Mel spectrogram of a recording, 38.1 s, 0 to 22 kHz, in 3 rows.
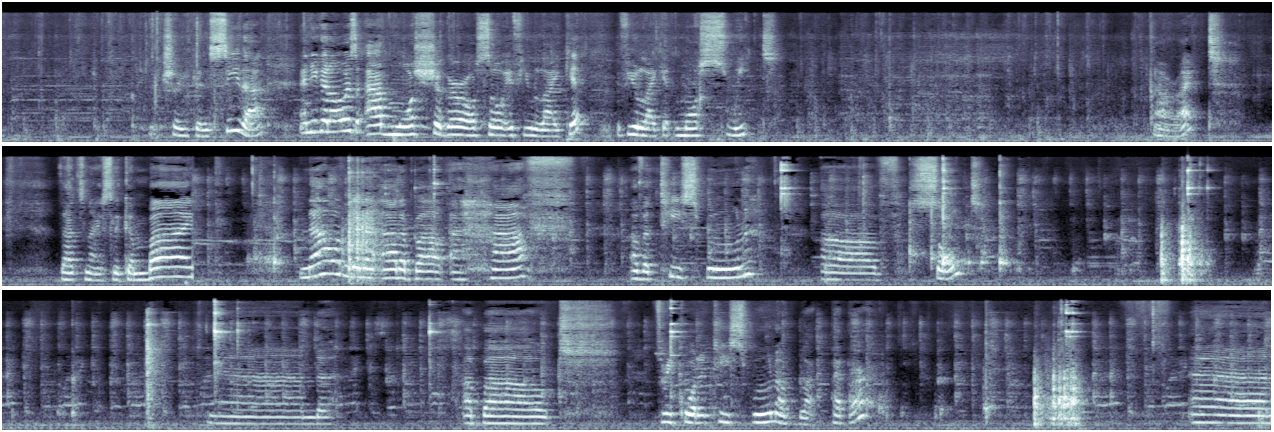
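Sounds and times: batter mixed in metal bowl: 0.0 - 12.4
faint background music: 0.0 - 38.0
ceramic pot clinking on stone: 35.7 - 36.3.

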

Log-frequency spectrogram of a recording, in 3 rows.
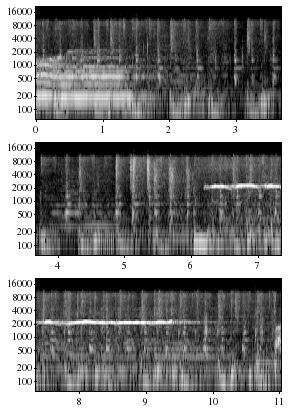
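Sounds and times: steady drum beat: 0.0 - 11.0
high whistle-like note: 6.1 - 10.5.

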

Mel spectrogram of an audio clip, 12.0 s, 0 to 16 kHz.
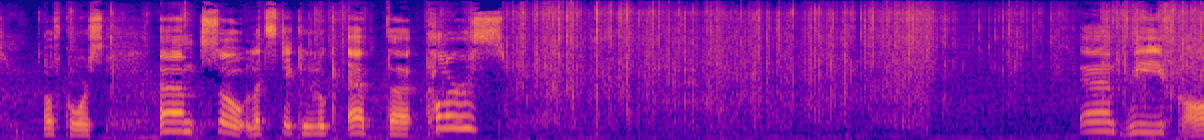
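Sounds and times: plastic bag crinkling: 5.0 - 12.0.

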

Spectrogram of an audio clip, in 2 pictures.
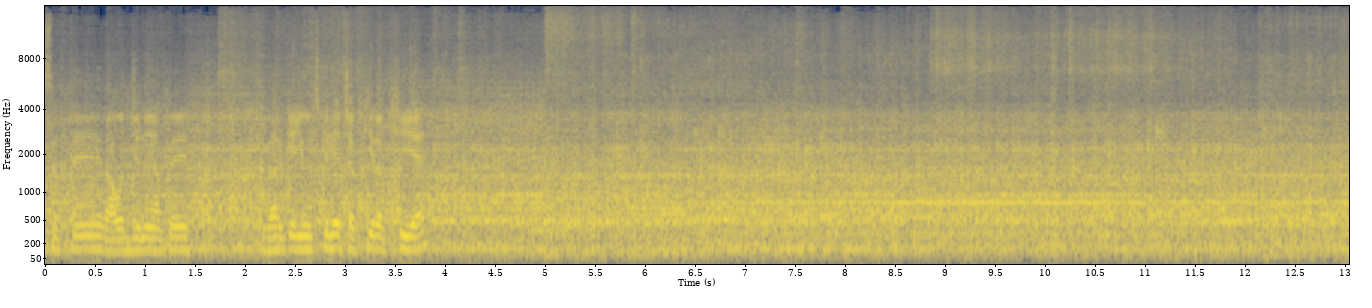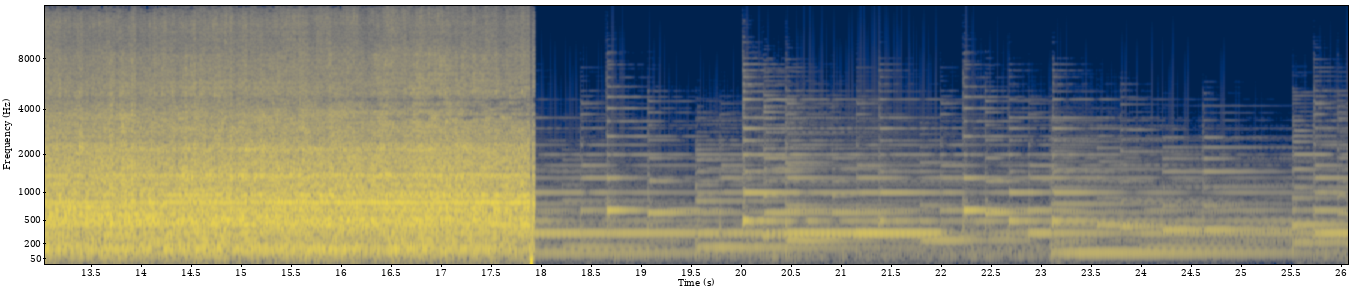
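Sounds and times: flour mill grinding: 0.0 - 18.0
motor hum: 0.0 - 18.0.

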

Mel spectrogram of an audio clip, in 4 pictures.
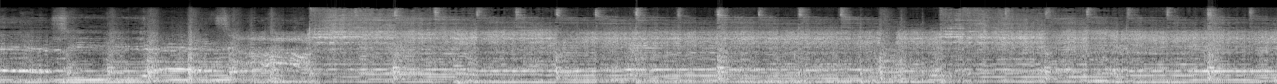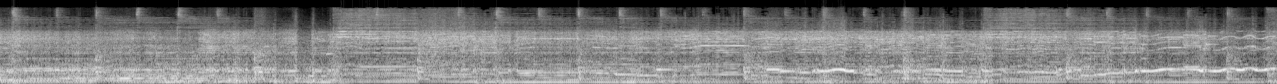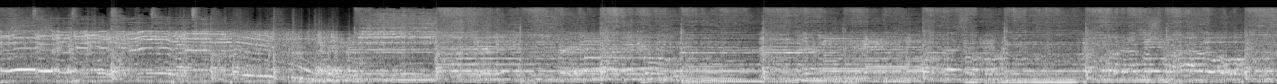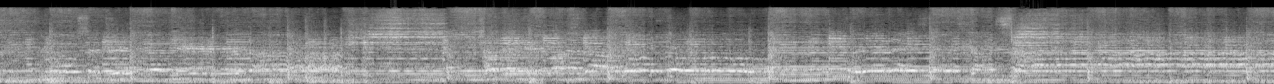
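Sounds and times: bass guitar: 0.0 - 51.0
bending guitar lead line: 0.0 - 51.0
drum kit: 0.0 - 51.0
electric guitars: 0.0 - 51.0.

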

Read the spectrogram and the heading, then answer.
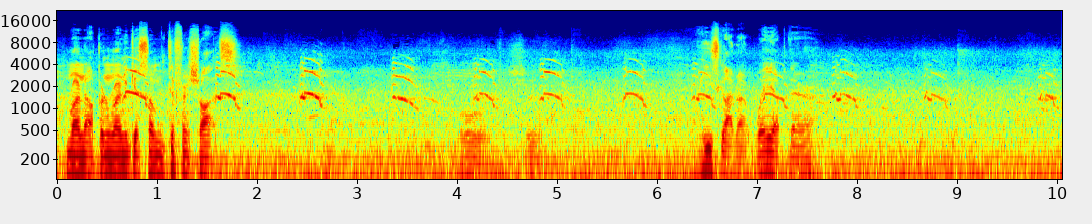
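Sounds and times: bird honking: 0.6 - 9.0, 9.8 - 10.0.

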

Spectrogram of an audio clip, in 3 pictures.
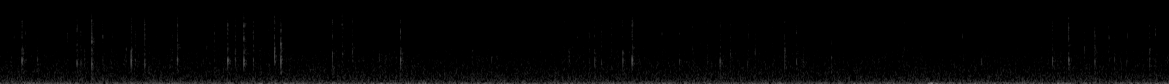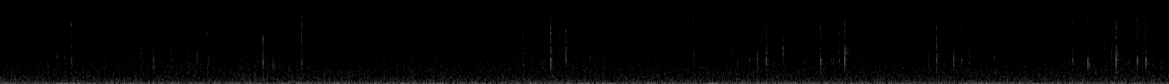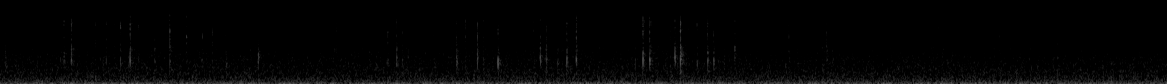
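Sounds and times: keyboard typing: 0.0 - 4.2, 5.6 - 9.9, 10.5 - 14.9, 16.7 - 17.6, 18.6 - 21.4, 22.4 - 33.5.

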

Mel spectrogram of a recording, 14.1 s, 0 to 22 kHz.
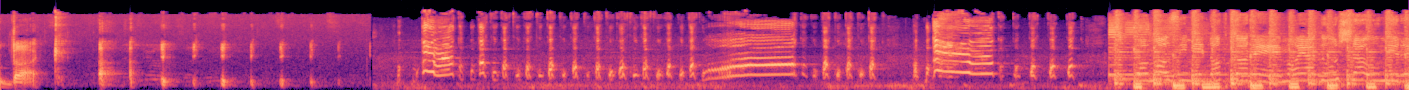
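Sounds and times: rapid chicken-like clucking: 1.3 - 10.9
squawking calls: 1.8 - 10.8.

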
